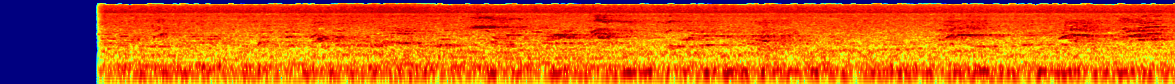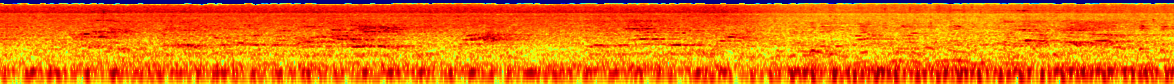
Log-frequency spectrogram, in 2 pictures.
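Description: Children shout and chatter, echoing in a large hall.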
